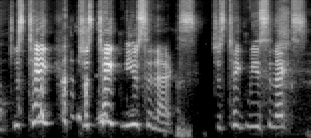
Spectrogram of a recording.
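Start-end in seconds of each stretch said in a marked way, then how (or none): 0.1-2.0 said through a laugh, higher; amused suggestion cracking up mid-line. Real, not acted. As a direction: blurt it out while still giggling.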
